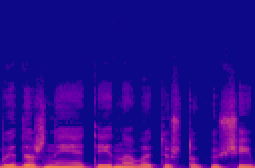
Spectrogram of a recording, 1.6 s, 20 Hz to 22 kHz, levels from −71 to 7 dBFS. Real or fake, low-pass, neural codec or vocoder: real; 19.8 kHz; none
